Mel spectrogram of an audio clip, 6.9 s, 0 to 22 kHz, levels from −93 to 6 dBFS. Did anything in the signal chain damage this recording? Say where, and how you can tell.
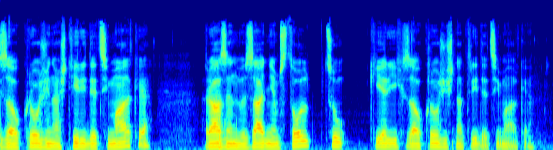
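Yes. At the codec stage the speech has likely passed through MP2 compression at a low rate, with dullness that fits roughly 80 kbps. Too few bits reach the 32 sub-bands, so the upper bands drop out and flicker while the rest are coarsely quantised. Throughout the clip the top end sounds dull, with a gurgling, granular roughness on the speech, familiar from low-rate digital radio.

The second fault is at the reception or transmission stage: DAB burbling at 2.67 to 2.95 s and again at 5.50 to 5.87 s. Weak reception let bit errors, around a few in a thousand, slip past error correction into the MP2 stream, corrupting samples across a short run of frames. Wrong samples put short blips of noise into single sub-bands, which you hear as burbling over the speech.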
